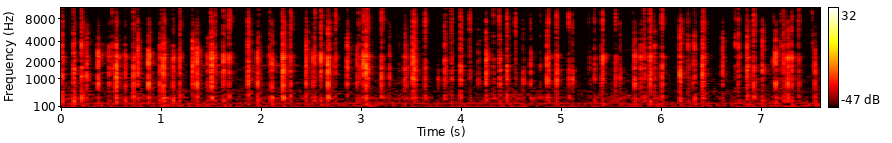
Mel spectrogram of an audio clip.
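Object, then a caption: Soft plastic cosmetic tube. Long acrylic nails tap rapidly on a red soft plastic cosmetic tube with a white cap, hollow and filled. The taps are quiet, crisp and bright clicks that die away almost at once, with a faint low hum underneath.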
